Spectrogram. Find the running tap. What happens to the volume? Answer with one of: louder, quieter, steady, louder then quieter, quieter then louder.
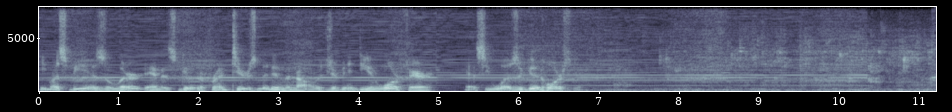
louder.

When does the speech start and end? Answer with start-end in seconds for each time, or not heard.
0.0-6.8.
